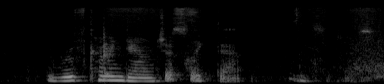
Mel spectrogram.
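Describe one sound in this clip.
Paper rustles as it is moved.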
